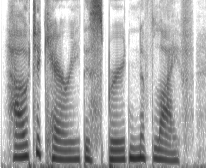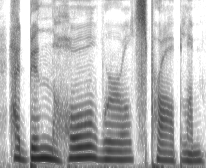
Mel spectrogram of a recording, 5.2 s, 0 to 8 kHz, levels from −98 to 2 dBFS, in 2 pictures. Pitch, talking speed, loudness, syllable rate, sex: 165 Hz, 150 wpm, -22 LUFS, 3.6 syllables/s, female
